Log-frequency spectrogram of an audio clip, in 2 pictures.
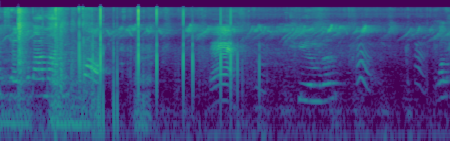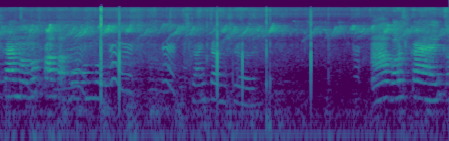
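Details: Several puppies beside their mother dog whine and whimper in bursts of short, wavering, high-pitched cries, some bending down at the end, amid sharp knocks, handling noise and a faint steady hiss.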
